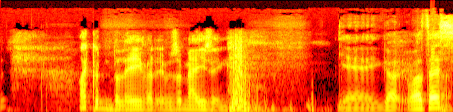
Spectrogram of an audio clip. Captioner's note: laughs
